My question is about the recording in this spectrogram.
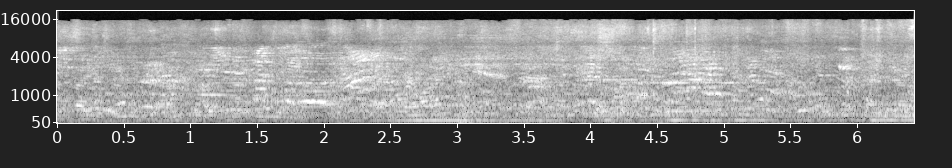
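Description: Indoor shop ambience: several people chattering at once, with children's voices among them.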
